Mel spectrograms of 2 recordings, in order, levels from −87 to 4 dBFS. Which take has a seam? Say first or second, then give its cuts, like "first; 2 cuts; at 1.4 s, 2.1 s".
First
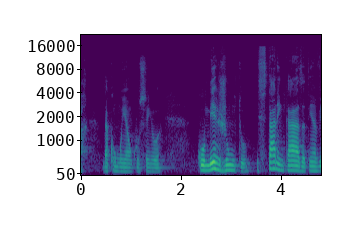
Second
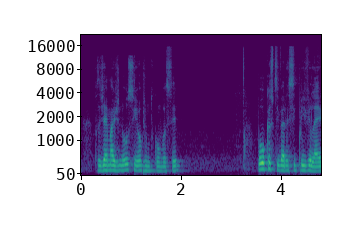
second; 2 cuts; at 1.2 s, 3.9 s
